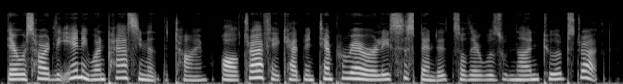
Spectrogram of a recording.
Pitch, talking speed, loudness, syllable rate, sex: 235 Hz, 200 wpm, -17 LUFS, 6.0 syllables/s, female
